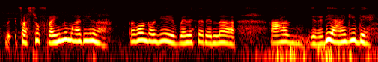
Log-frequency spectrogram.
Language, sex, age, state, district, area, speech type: Kannada, female, 45-60, Karnataka, Davanagere, urban, spontaneous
